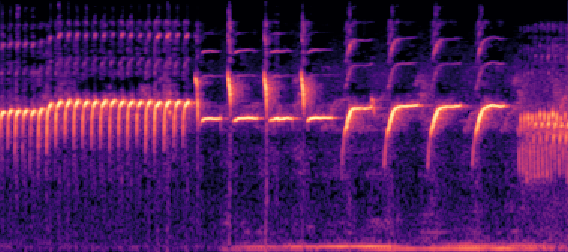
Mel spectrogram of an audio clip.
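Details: Domestic canary delivering a rapid, even trill of about fifteen repeated rising notes, then slower, loud upslurred whistles roughly every half second, ending in a scratchy buzz; a soft low hum runs in the background.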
